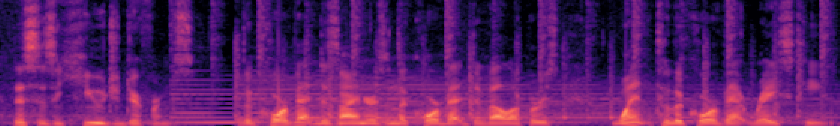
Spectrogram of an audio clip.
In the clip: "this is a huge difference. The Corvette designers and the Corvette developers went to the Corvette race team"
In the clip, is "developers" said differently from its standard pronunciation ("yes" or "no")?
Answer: no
